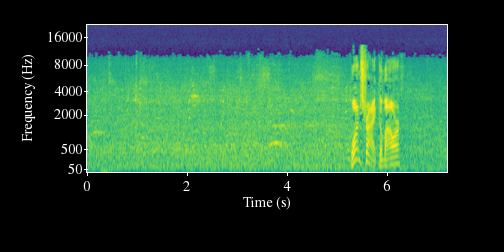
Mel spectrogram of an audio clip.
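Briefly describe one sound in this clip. A crowd murmurs in the stands.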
